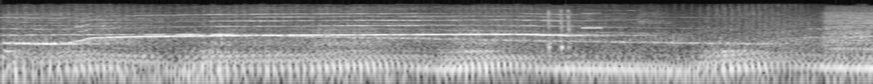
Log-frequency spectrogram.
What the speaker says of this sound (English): That's definitely my siren that was going off.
